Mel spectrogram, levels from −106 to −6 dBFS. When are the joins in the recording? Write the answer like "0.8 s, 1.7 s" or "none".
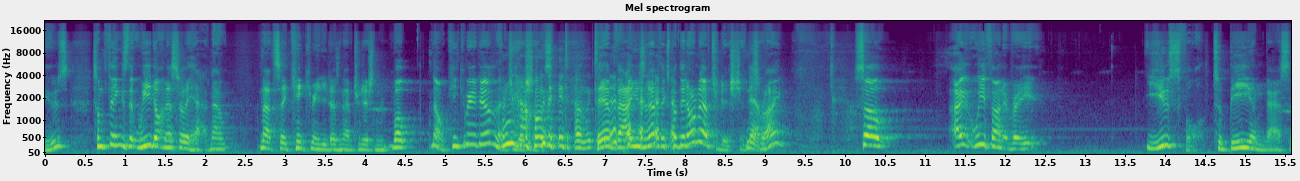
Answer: none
